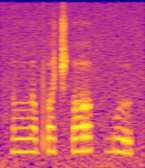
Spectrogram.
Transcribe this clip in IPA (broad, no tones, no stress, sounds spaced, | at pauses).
lː ʌ pʼ ʌ t͡ʃʼ ʌ | ɡʷ ɯ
